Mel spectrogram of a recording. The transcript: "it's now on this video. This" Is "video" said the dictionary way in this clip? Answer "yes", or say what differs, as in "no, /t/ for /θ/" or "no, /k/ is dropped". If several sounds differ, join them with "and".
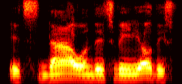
yes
